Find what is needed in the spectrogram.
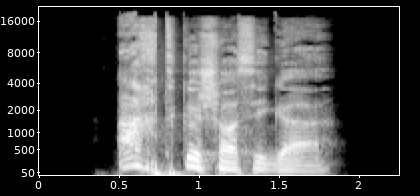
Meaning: inflection of achtgeschossig: 1. strong/mixed nominative masculine singular 2. strong genitive/dative feminine singular 3. strong genitive plural
- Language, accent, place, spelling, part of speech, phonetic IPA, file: German, Germany, Berlin, achtgeschossiger, adjective, [ˈaxtɡəˌʃɔsɪɡɐ], De-achtgeschossiger.ogg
